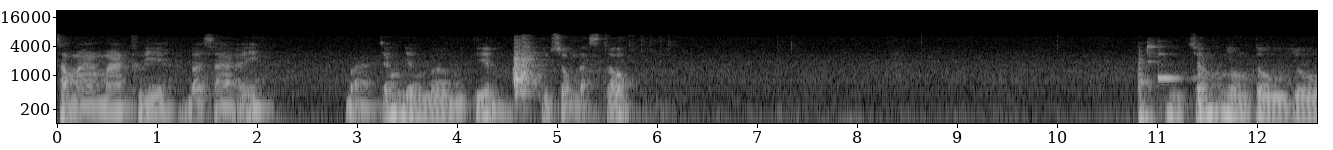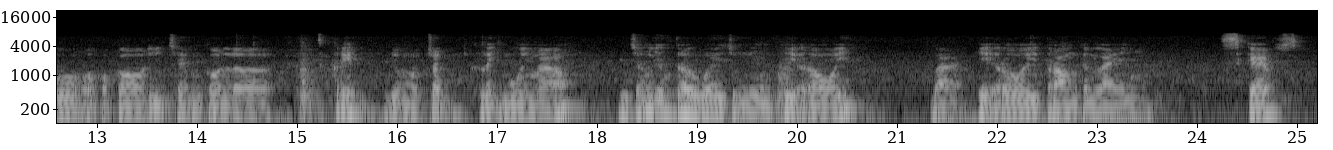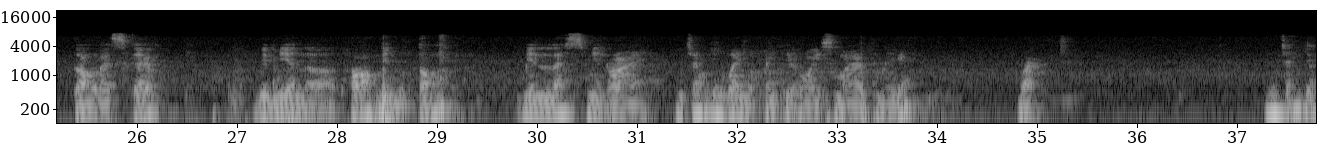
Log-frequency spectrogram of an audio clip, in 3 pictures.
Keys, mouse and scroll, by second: 5.3-12.4 drag, 14.3 click, 16.7 click, 21.2-31.7 drag, 37.6 click.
